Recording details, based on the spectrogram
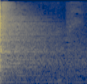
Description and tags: I took my snare drum into the wonderfully echoey parking garage of my building to record the reverb. Included are samples recorded from varying distances and positions. Also included are dry versions, recorded in a living room and a super-dry elevator. When used in a production, try mixing in the heavily reverbed snares against the dry ones to fit your taste. Also the reverb snares work well mixed under even unrelated percussions to add a neat ambiance. The same goes for my "Stairwell Foot Stomps" sample set. Assisted by Matt McGowin.
garage, reverb, snare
